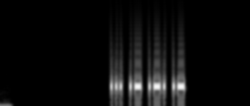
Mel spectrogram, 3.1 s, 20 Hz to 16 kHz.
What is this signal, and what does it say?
Morse code, heard as a keyed tone, about 40 wpm, 700 Hz. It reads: SARA
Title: USA Common Names - Max 5 Letters - 40wpm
